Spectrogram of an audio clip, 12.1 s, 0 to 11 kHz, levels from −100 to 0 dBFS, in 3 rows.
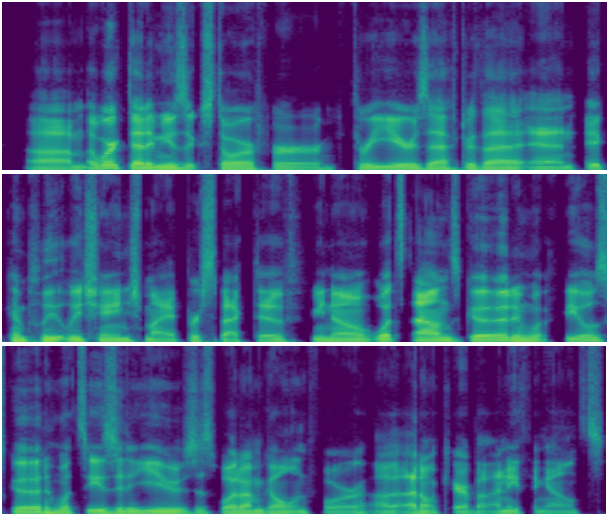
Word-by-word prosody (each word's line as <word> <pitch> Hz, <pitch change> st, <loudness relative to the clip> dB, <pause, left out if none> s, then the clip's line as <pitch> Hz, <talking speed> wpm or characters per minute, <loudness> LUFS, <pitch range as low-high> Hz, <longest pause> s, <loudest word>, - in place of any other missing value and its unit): um, 115 Hz, 0 st, -2 dB
I -, -, -1 dB
worked 180 Hz, +1 st, +3 dB
at 160 Hz, -2 st, +7 dB
a -, -, +2 dB
music 135 Hz, -1 st, +1 dB
store 130 Hz, -1 st, 0 dB
for 115 Hz, -1 st, -6 dB
3 135 Hz, -1 st, -1 dB
years 130 Hz, +1 st, +1 dB
after 130 Hz, +1 st, 0 dB
that, 130 Hz, -1 st, +1 dB
and 115 Hz, -3 st, -1 dB
it 130 Hz, 0 st, -3 dB
completely 130 Hz, -1 st, +1 dB
changed 120 Hz, -1 st, 0 dB
my 115 Hz, -1 st, -1 dB
perspective, 115 Hz, -1 st, -4 dB
you 120 Hz, -1 st, -1 dB
know? 120 Hz, 0 st, +2 dB
What 155 Hz, +3 st, +1 dB
sounds 150 Hz, -3 st, +5 dB
good 150 Hz, +4 st, +4 dB
and 135 Hz, -3 st, +3 dB
what 125 Hz, -, -3 dB
feels 140 Hz, +3 st, -1 dB
good 150 Hz, +1 st, +2 dB
and 130 Hz, -, +1 dB
what's 120 Hz, +1 st, -3 dB
easy 135 Hz, -1 st, +1 dB
to 125 Hz, -, +1 dB
use 125 Hz, -1 st, 0 dB
is 115 Hz, -1 st, -8 dB
what 120 Hz, 0 st, 0 dB
I'm 115 Hz, -1 st, +1 dB
going 110 Hz, -2 st, -3 dB
for, 110 Hz, -, -7 dB
I -, -, -4 dB
I -, -, +8 dB
don't 120 Hz, -2 st, -3 dB
care 115 Hz, -, -1 dB
about -, -, -8 dB
anything 120 Hz, -4 st, -4 dB
else. -, -, -10 dB
125 Hz, 220 wpm, -24 LUFS, 115-135 Hz, -, I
